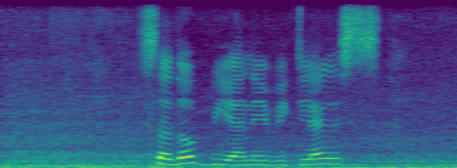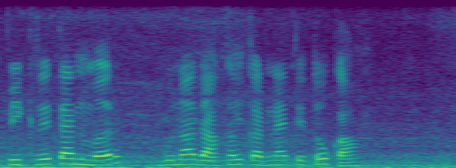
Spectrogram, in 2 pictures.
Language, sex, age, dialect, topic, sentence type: Marathi, female, 18-24, Standard Marathi, agriculture, question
